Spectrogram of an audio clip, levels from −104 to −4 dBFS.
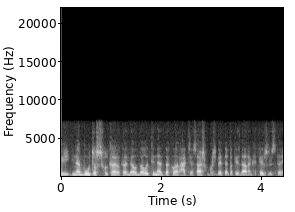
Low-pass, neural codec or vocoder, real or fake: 7.2 kHz; codec, 16 kHz in and 24 kHz out, 0.8 kbps, FocalCodec, streaming, 65536 codes; fake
